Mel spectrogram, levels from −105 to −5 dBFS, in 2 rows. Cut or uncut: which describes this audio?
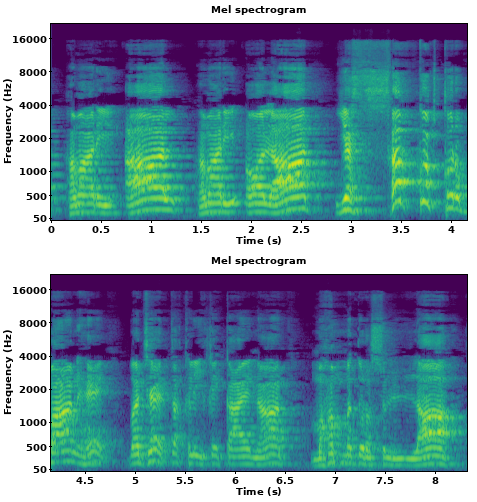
uncut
